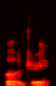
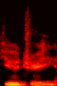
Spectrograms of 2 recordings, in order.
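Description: First: The first syllable lacks the 'byoo' sound. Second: The first syllable sounds like 'byoo' in beautiful. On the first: The speaker calls it right. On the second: The speaker calls it wrong.

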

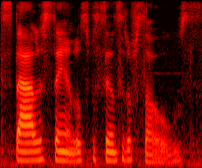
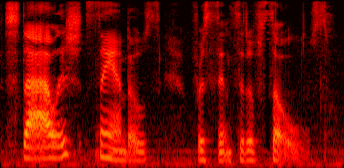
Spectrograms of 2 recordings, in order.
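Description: First: The phrase is said at a quicker pace. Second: The phrase is said at a slower pace.

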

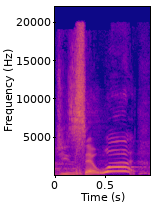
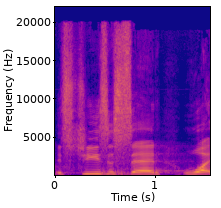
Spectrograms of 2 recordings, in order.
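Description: First: It is said with a sassy, incredulous attitude. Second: It is said flatly, without attitude.

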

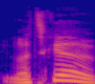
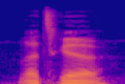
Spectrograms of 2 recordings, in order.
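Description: First: It is said with lively, natural intonation. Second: It is said with flat, plain intonation.

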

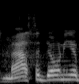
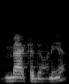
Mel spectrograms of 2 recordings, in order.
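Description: First: It is said with a common American pronunciation. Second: It is said with the original Greek pronunciation. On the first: "That's the way a lot of Americans pronounce it" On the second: "the original Macedonians called it Macedonia"

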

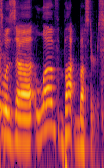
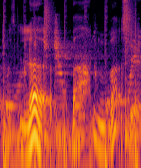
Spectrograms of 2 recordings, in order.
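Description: First: It is said in a normal speaking voice. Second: It is said in a low, sultry put-on voice.

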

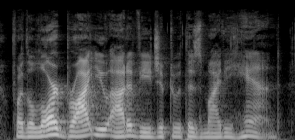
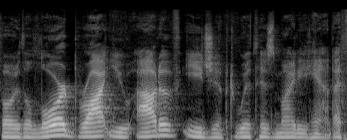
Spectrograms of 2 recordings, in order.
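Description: No difference in how they are said.

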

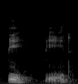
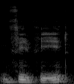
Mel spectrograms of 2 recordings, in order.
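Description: First: It starts with a soft B-like sound. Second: It starts with a hard English V sound. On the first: The speaker calls it right. "They pronounce it more like a B" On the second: The speaker calls it wrong. "They don't say vivir"

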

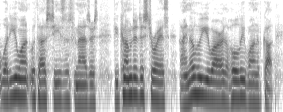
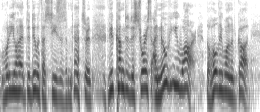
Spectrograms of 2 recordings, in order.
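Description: First: It is read flatly, without feeling. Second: It is read with panicked, frightened emotion.

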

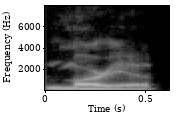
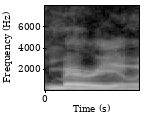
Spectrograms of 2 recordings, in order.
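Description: First: Mario is said with a standard accent. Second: Mario is said with a Philadelphia accent. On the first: "and not Mario" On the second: "I'm a weird Philadelphian that says Mario"

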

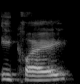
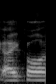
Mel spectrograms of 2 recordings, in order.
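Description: First: The name ends with a 'clay' sound. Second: The name ends with a 'kel' sound. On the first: "It's Eclay" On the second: "but it looks like Eichel"

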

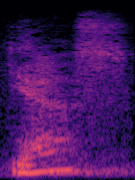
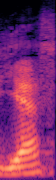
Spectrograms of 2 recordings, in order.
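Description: First: It is said sheepishly and unsure. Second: It is said boldly and confidently.

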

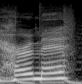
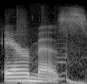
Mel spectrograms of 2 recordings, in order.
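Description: First: The initial H sound is pronounced. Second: The initial H sound is silent. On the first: The speaker calls it wrong. "It starts with an H, so a lot of people say" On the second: The speaker calls it right. "It's actually"

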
